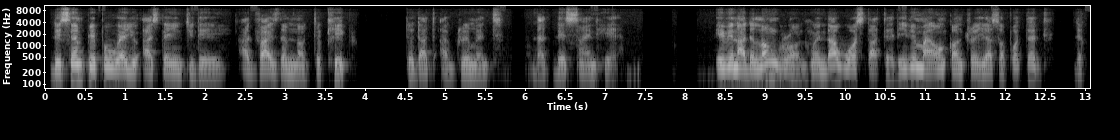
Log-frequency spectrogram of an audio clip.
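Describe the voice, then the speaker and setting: A man with a Ghanaian accent leads an online discussion, speaking slowly and deliberately and stretching key words for weight. His voice sits at an ordinary middle pitch and sounds dry and close, with no room around it. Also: dark tone, no echo, rough recording. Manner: measured, deliberate, slows for emphasis.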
